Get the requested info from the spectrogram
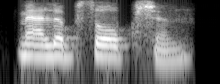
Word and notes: Malabsorption: Indian

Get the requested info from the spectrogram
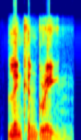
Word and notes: Lincoln green: British English

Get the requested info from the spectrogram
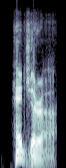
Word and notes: hegira: British English

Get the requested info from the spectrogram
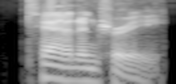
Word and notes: tenantry: American English

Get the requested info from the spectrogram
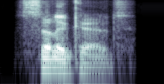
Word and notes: silicate: British English

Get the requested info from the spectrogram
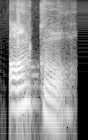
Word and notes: encore: Indian

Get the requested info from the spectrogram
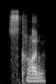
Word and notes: skol: Indian

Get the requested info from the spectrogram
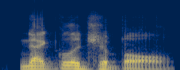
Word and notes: negligible: American English

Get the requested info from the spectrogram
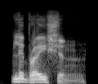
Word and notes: libration: British English

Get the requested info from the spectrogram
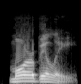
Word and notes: morbilli: American English

